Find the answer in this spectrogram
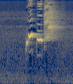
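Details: ['Sooty-headed bulbul (kutilang) in gacor lure song: a single short phrase of rising, then dipping, clear slurred whistles ending in a breathy fading flourish.']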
